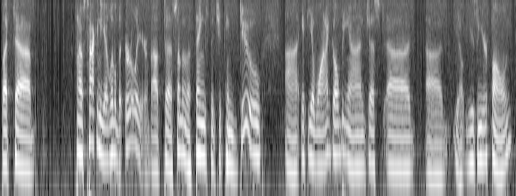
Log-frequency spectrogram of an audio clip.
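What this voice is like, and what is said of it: Hoarse, fading voice. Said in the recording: “I'm kind of losing my voice tonight ... now I'm going to start getting hoarse.”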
